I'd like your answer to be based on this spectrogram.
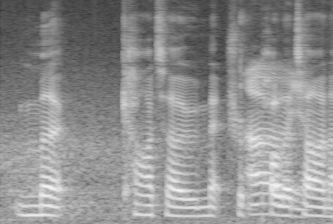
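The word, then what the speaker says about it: Mercato Metropolitano: We did, I think, what is now I won't pronounce it right, Mercato Metropolitano. Oh, yeah. In my that's perfect Italian there for anyone listening in Elephant Castle that was Kerb did a load of events.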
